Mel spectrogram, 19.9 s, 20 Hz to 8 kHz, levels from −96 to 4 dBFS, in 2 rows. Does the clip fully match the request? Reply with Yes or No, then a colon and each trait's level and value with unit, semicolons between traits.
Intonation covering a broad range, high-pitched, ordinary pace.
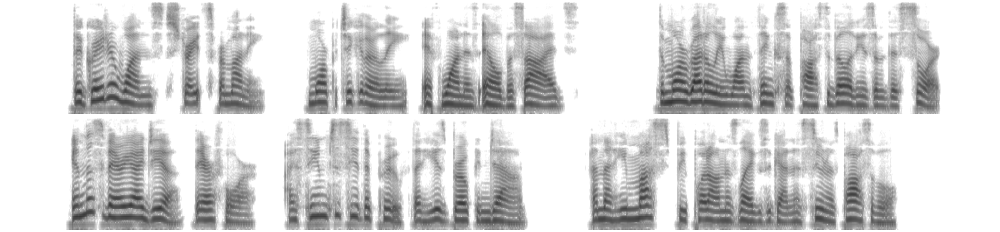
No: average, 4.2 semitones; high, 210 Hz; average, 160 wpm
